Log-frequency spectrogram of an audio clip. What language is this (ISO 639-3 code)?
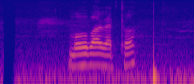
ben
